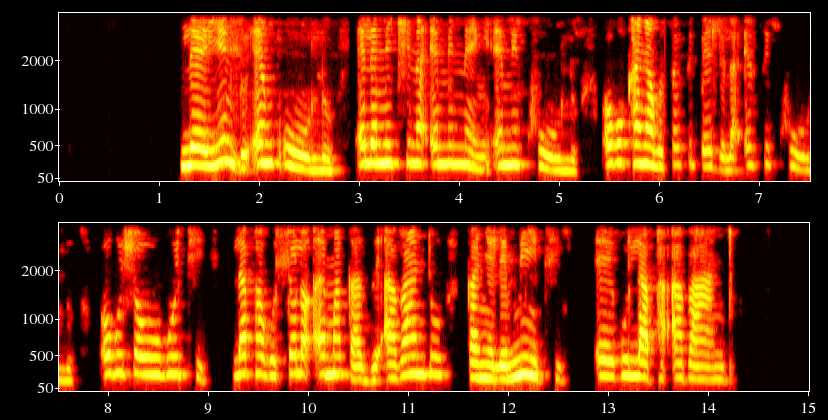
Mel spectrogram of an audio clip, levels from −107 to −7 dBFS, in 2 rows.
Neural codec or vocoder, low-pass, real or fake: none; 3.6 kHz; real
